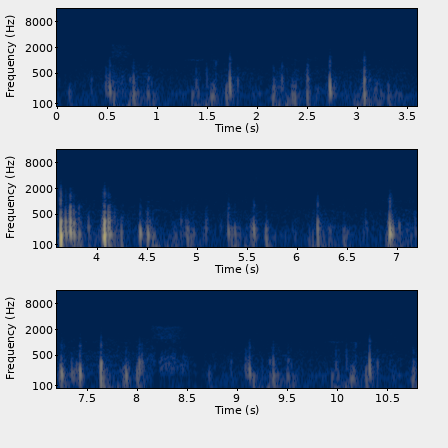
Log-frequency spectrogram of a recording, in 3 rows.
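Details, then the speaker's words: Simulated patient in a nursing VR tutorial, virtual stethoscope placed on chest collider: steady paired low thumps, roughly 75 beats a minute; simulated heart sounds. "Grab the stethoscope and place it on the patient's colliders to hear the patients heart, lung, and bowel sounds. I hear his heart."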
